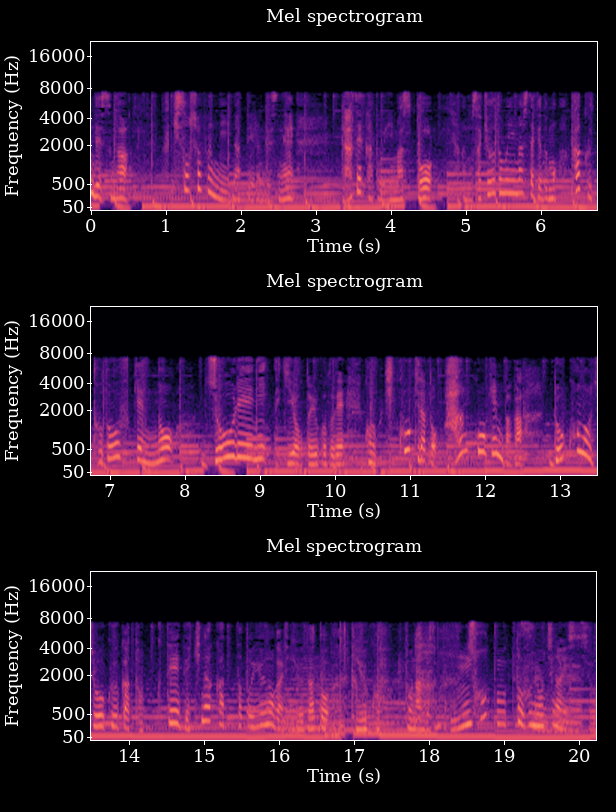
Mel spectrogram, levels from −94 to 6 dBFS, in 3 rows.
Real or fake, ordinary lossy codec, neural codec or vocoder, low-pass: real; none; none; 7.2 kHz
